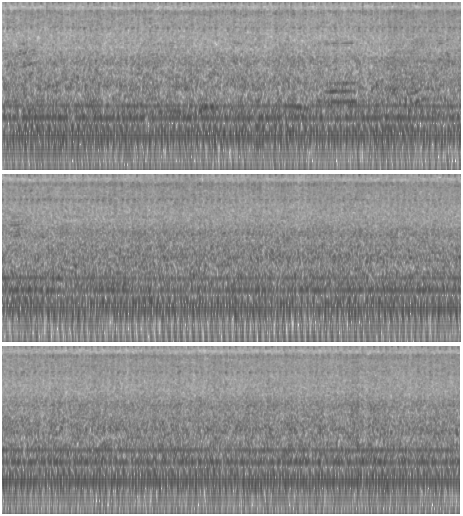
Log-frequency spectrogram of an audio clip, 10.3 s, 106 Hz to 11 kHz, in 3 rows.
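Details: Craftsman 21-inch mower, 5.5 hp Honda GCV160, running to warm the oil before an oil change, after a smoky first start, until fuel runs out: steady, even single-cylinder drone at constant speed, no misses, surging or knocks; healthy.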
